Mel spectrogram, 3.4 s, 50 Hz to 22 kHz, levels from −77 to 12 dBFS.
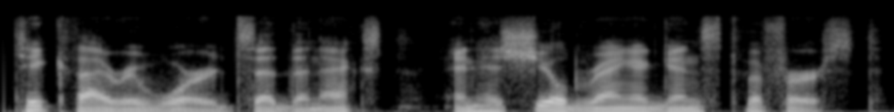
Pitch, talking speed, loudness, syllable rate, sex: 100 Hz, 235 wpm, -18 LUFS, 4.7 syllables/s, male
